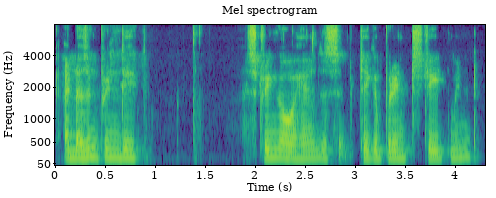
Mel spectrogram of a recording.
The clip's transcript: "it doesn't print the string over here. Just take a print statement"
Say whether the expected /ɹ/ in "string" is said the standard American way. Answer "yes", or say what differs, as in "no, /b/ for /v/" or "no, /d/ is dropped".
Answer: yes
